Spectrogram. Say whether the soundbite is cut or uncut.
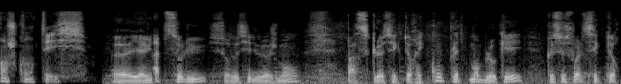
cut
